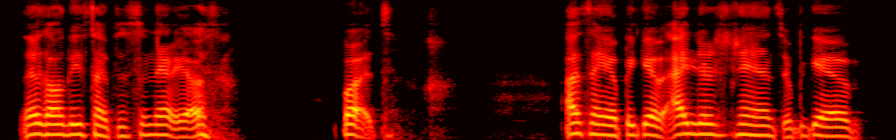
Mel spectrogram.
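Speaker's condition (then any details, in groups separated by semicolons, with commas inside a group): Cerebral palsy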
